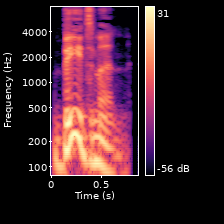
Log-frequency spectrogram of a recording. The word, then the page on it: beadsman: British English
